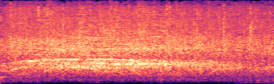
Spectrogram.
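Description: A large crowd applauds steadily to salute a speaker at the close of an evening event, a dense wash of many hands clapping at once, loud and sustained throughout with no pauses.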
